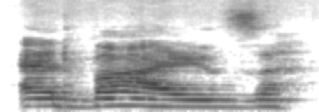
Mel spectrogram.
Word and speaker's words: advise: like s advice okay the verb form is with an S but the pronunciation sounds like Z advise advise okay so advise is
